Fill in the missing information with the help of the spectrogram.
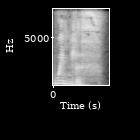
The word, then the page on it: windlass: British English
